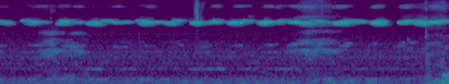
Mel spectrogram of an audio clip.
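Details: Crickets used to feed a pet leopard gecko keep up a piercing high chirping trill in rapid uneven pulses, about two or three per second. Occasional soft clicks and handling noises are heard.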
